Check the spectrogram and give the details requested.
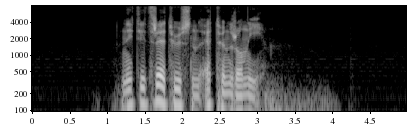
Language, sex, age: Norwegian, male, 31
